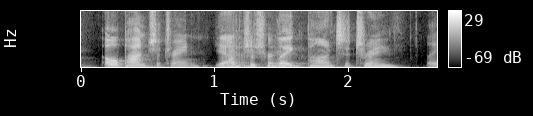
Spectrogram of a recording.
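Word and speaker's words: Pontchartrain: cases and there's the R is kind of silent. Yeah. Poncho train. If I didn't hear you say it earlier, I would have said the R.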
